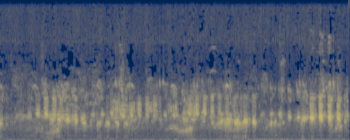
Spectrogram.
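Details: Frogs on a lake croak in a dense, overlapping chorus of rough, pulsed calls over a low background rumble.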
